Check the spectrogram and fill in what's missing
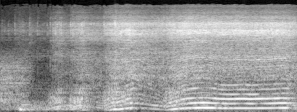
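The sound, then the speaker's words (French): A chainsaw engine sputters, then revs up into a loud, sustained whine with rising and falling pitch, running steadily with no talking; a chainsaw recording used in the sound of a stage piece. “On entend une tronçonneuse qui voilà, c'est le truc.”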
